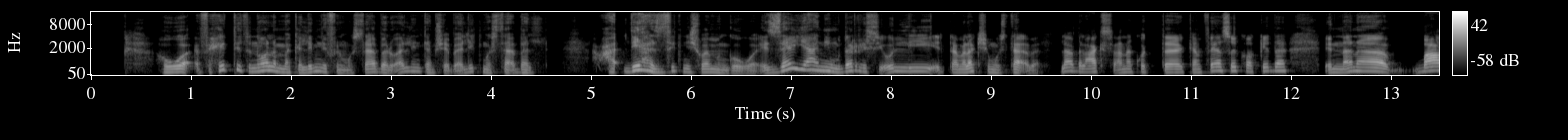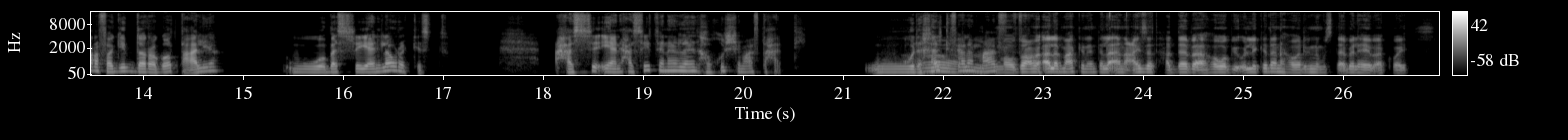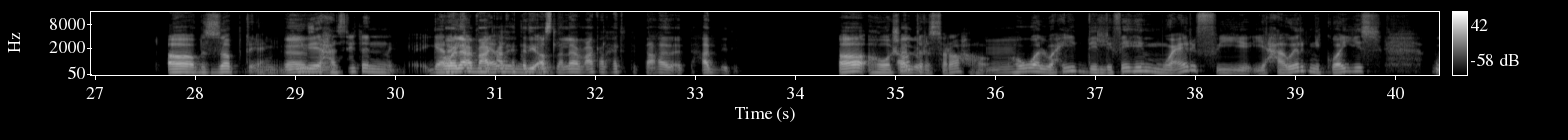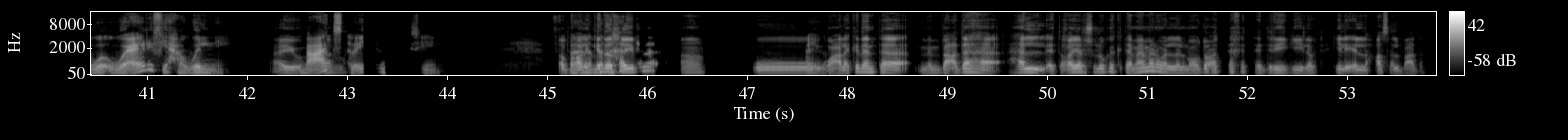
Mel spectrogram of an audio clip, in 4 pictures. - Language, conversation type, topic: Arabic, podcast, احكيلي عن مُعلّم غيّر طريقة تفكيرك إزاي؟
- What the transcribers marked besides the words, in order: none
